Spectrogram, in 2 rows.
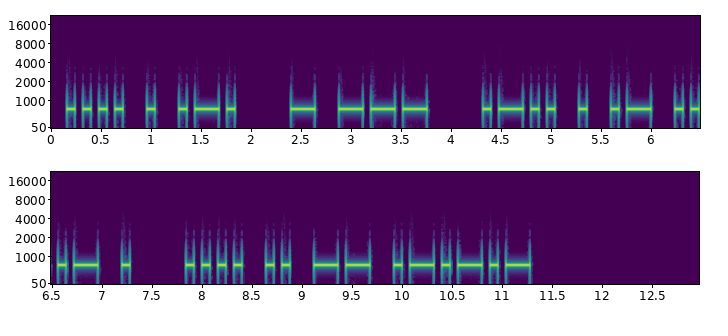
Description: Morse code, heard as a keyed tone, about 15 wpm, 700 Hz. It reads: HER TO LEAVE HIM.
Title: Sentences from Top 1500 Words 15wpm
